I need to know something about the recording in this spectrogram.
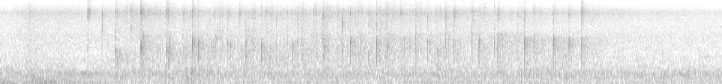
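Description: Spectators clap.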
